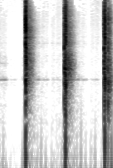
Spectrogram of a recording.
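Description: Three sharp hand claps land at an even, steady pace about half a second apart, each a bright crisp smack that dies away quickly, with no voices in between.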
